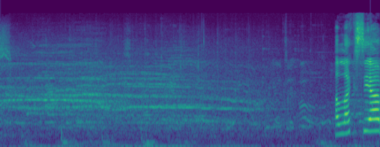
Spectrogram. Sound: cheers and applause

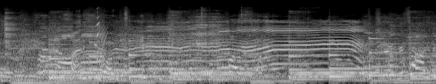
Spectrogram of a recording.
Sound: laughing

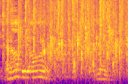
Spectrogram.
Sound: applause

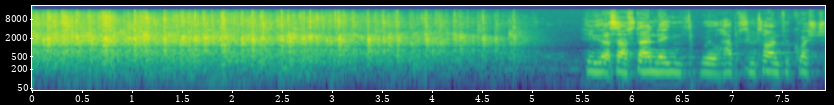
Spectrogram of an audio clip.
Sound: applause

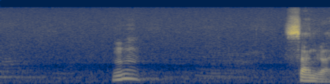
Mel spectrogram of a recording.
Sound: background chatter

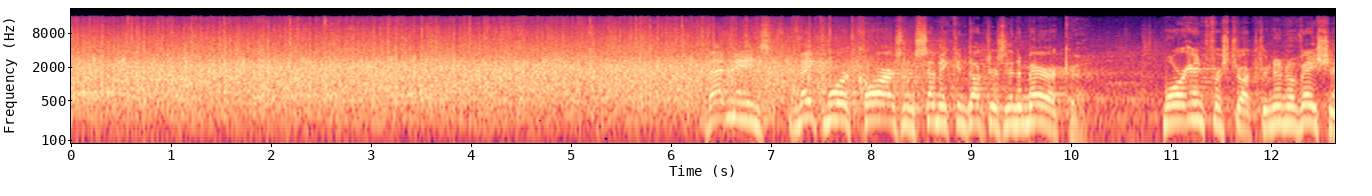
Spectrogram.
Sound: applause

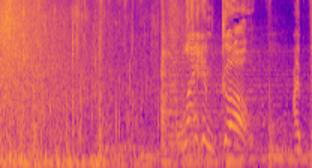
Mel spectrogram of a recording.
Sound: none

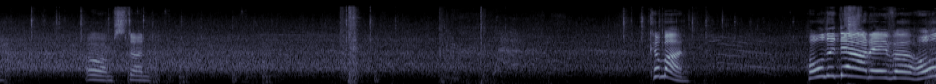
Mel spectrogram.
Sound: applause

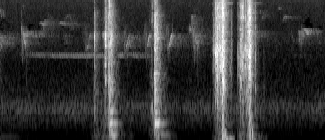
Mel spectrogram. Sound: GTA Shotgun Reload

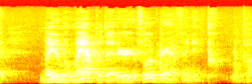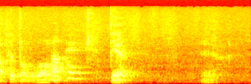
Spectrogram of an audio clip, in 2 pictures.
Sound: poof

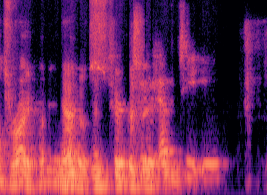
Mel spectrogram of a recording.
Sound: group chattering

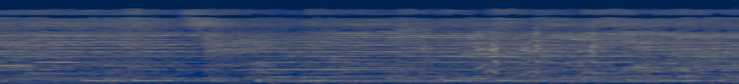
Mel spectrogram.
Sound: laughing

